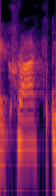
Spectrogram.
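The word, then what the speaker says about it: craic: And, oh, by the way, crack means fun in Irish. It's not, it's not methamphetamine. It's literally, it's spelled C-R-A-I for the C, and it literally means fun.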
